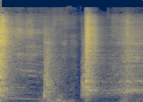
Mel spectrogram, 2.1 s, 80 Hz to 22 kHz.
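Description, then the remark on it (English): Glass breaking as a cart crashes into the windows of a pound shop: three sharp, bright crashes, each a sudden burst of high, glittering shatter that fades before the next, with no voices. “That is 100% what breaking glass sounds like.”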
